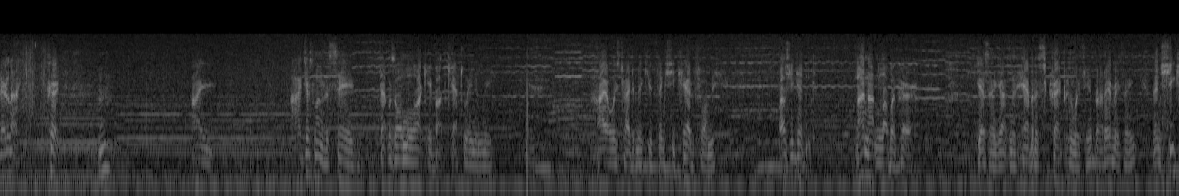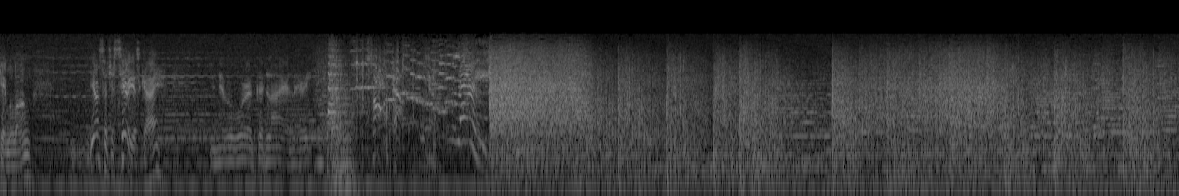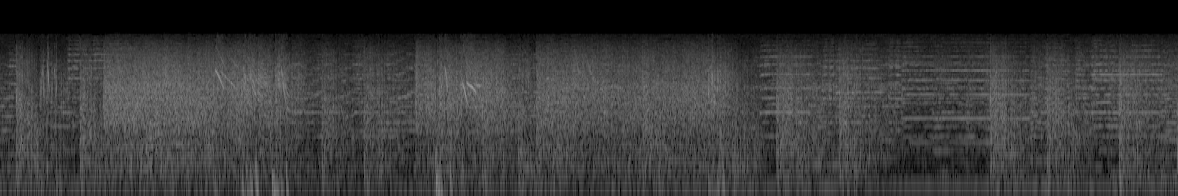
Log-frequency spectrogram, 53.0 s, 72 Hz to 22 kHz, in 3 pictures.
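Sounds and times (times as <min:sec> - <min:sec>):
film music score: 0:00.0 - 0:53.0
explosions: 0:24.9 - 0:49.5, 0:50.1 - 0:53.0
gunfire: 0:25.0 - 0:49.5, 0:50.1 - 0:53.0.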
